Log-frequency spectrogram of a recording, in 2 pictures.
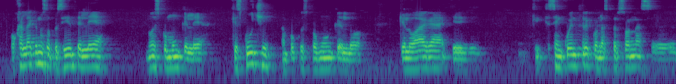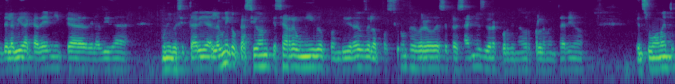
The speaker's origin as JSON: {"language": "Spanish", "country": "Mexico", "said": "todos somos mexicanos"}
